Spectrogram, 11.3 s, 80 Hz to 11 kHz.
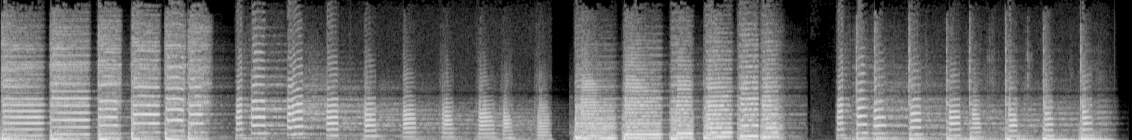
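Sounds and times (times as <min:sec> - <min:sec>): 
horn stabs: 0:00.0 - 0:11.2.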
